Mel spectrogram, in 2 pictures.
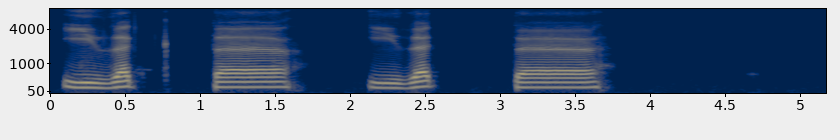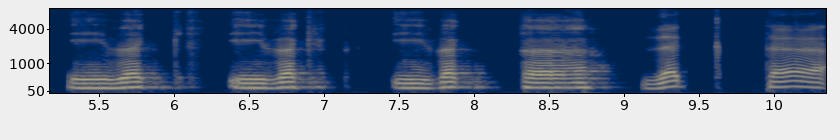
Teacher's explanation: Percikan angin pada kaf.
